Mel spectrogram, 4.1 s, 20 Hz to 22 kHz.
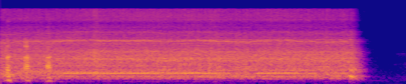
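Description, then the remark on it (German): A loud coffee grinder on a coffee machine grinds about 17 grams of coffee beans in one continuous, harsh mechanical burst, starting with a few sharp crunches and cutting off abruptly after about three and a half seconds. “dass es richtig den Zuhörern die Ohren rausfliegen, wenn die Mühle mahlt”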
